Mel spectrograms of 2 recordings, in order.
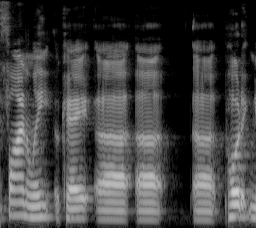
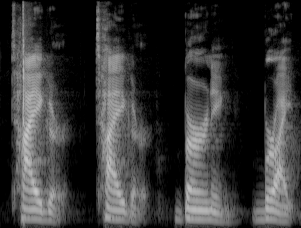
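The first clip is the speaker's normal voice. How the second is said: slow, separate falling beats on "tiger" and "burning"; aggressive trochaic stress; 5 dB louder, slower than usual. Shown as a demonstration. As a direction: punch the first syllable, "TIger, TIger, BURNing, BRIGHT". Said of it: "much more aggressive".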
